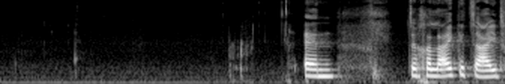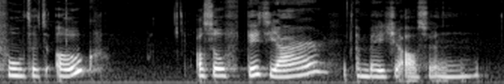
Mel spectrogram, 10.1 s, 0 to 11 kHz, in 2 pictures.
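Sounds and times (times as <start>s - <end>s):
person sipping and swallowing tea: 2.2s - 3.0s
speech: 3.0s - 6.1s, 7.0s - 9.9s.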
